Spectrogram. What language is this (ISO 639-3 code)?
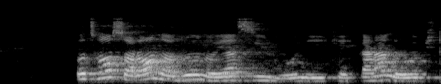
ibo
